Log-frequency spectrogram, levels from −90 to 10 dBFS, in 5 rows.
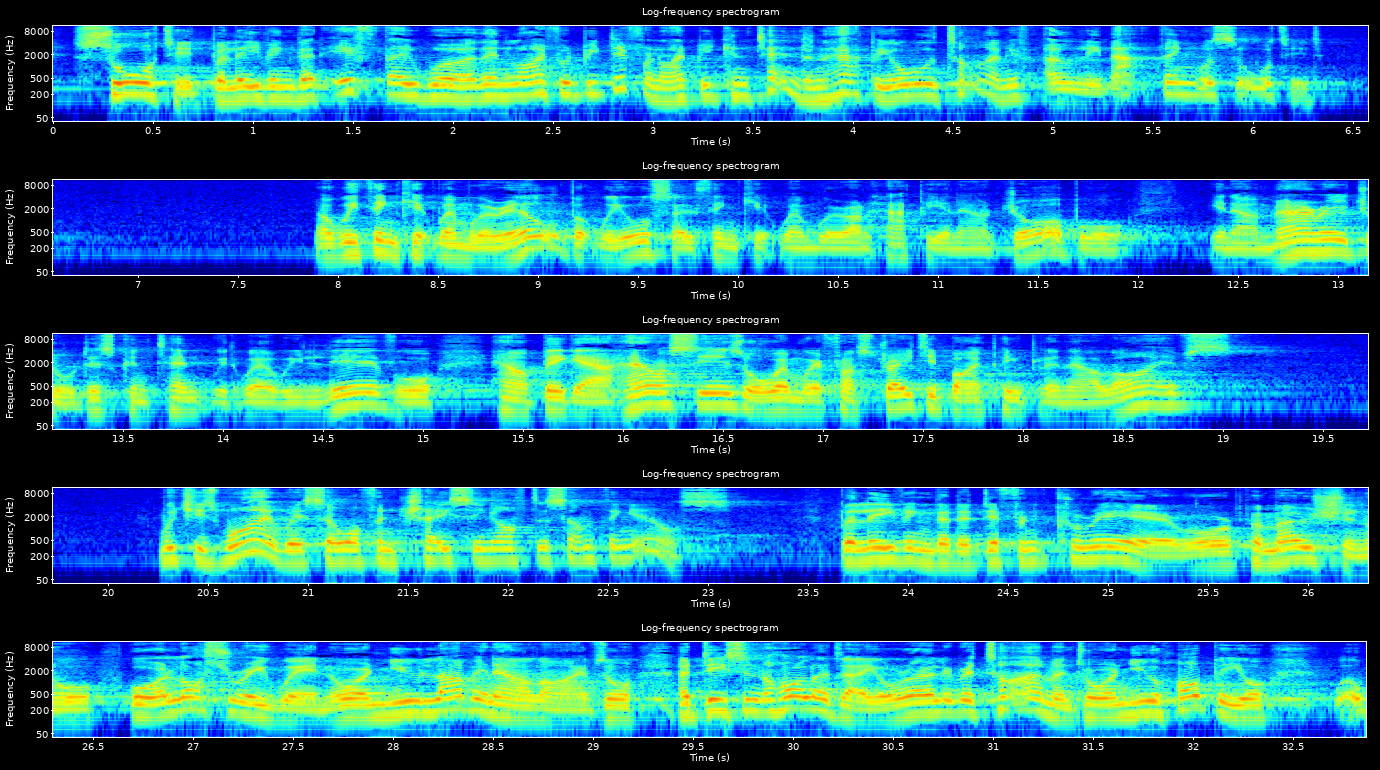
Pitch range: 130-175 Hz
